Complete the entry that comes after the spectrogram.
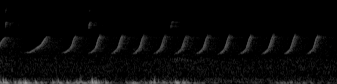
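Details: At sunrise a bird repeats quick upslurred whistles in an even run of about a dozen notes, with higher faint notes and low bumping sounds in the background.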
